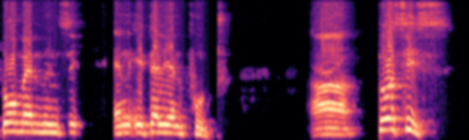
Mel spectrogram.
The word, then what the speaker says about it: ptosis: Ptosis. Here P is followed by T. That's why P is silent.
